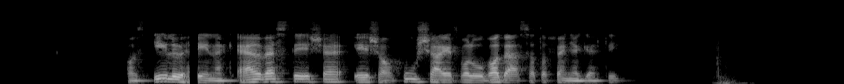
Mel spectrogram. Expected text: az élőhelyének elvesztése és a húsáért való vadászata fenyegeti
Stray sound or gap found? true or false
true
